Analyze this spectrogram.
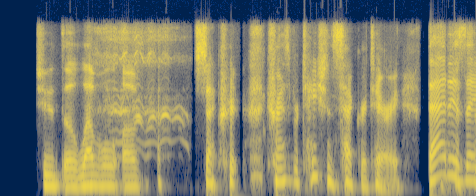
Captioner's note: laugh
